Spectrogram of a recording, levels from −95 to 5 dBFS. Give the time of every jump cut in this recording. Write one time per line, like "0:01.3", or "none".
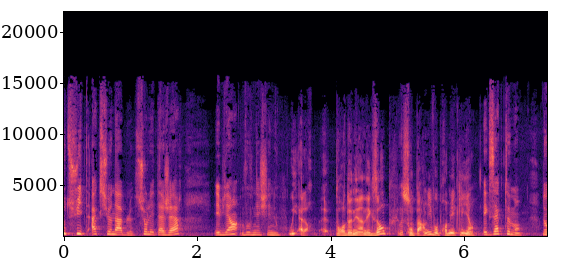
0:05.1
